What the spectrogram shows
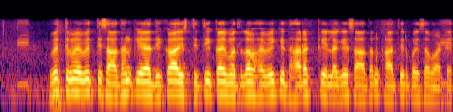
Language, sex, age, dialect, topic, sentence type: Bhojpuri, male, 36-40, Northern, banking, statement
